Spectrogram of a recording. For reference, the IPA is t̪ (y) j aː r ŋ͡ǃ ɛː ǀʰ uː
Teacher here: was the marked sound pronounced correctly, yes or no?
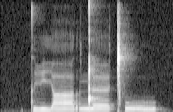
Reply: no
